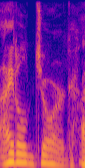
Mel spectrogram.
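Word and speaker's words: Eiteljorg: It's called the Idle-Jorg. – Idle-Jorg, thank you.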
